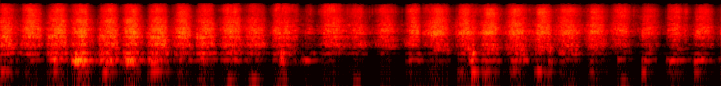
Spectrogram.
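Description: A wooden-backed bristle brush is rubbed along the side and heel of a black leather dress shoe, held in the hand, hollow and empty. Quick, steady back-and-forth strokes, nearly four per second, make a bright, hissing scratch with a faint hollow thump underneath.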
